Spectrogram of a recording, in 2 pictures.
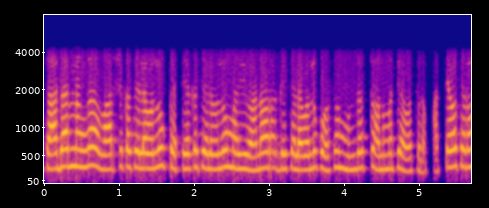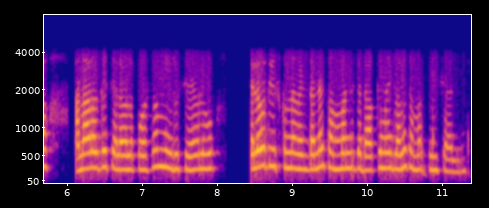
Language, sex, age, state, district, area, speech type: Telugu, female, 18-30, Andhra Pradesh, Sri Satya Sai, urban, conversation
